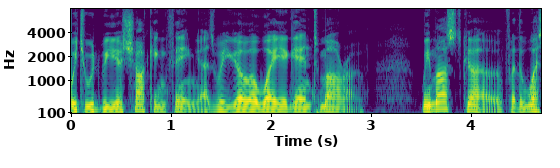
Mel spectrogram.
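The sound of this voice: The reading voice is unforced. Lively intonation runs through it.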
